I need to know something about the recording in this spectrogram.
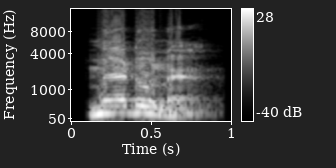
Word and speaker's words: Madonna: ম্যাডোনা। এটাকে আমরা ম্যাডোনা বলে থাকি, যার সঠিক উচ্চারণ হচ্ছে ম্যাডোনা।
